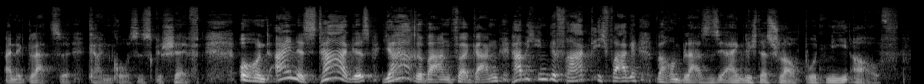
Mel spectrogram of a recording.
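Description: Quirky barber for children's audio drama: rambling, theatrical, highly animated intonation. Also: male voice, unhurried, full character voice. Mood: reminiscing. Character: chatty, quirky male barber and salesman of odds and ends. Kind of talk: children's radio play acting.

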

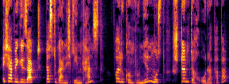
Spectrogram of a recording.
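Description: Helles, trotziges junges Mädchen. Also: female voice, high-pitched, lively intonation, a little fast. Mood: feigned innocence. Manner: insistent, contrary. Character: stubborn, cheeky young girl, jealous daughter. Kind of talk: children's radio play acting.

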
